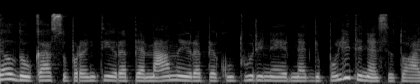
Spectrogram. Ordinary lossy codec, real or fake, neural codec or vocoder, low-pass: MP3, 96 kbps; real; none; 10.8 kHz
